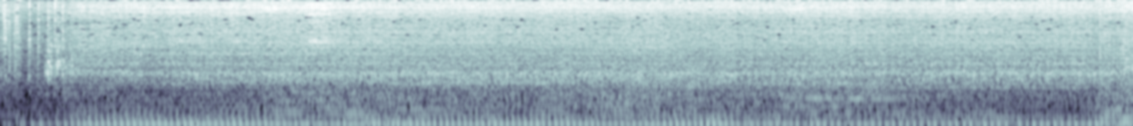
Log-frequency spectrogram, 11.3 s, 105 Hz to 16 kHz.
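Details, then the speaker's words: 2019 Honda Vario 150 after CVT clutch-side repair for rough growling noise: idling with steady low beat, only a faint rattle left from the drive; much smoother than before, though a little noise remains. "Ya sudah agak halus ya tapi tetep ada bunyi Bos Dikit Joss cuman enggak ngongsrong kayak tadi ya"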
